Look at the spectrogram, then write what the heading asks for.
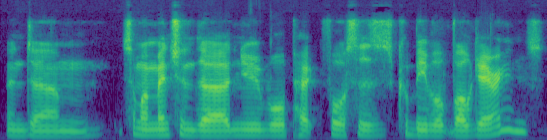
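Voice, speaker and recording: A man with a mid-pitched voice chats informally as a livestream co-host, thinking aloud as he goes. The sound is dry and close, but somewhat muffled and lo-fi. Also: takes it slowly, a bit bright, dry recording. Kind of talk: casual hobby chat.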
